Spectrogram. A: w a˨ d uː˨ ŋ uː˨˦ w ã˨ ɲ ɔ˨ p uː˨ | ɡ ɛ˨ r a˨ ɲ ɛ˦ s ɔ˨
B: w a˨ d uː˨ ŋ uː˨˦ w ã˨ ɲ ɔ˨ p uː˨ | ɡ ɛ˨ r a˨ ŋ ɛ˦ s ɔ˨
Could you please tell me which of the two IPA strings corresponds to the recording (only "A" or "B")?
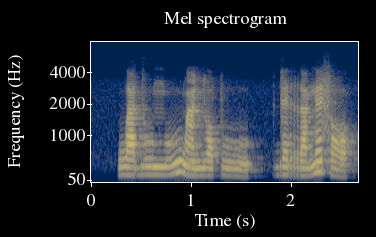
B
